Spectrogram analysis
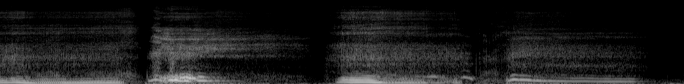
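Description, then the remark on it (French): A voice imitates an old, pustule-covered toad snoring: three drawn-out, croaky snores with breathy rasping inhales between them, fairly loud, with no words spoken. “Le vieux crapaud plein de pustules ne répond pas. Il ronfle.”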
